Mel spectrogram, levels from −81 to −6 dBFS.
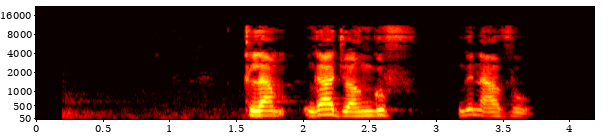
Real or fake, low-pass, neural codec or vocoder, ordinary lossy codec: real; 10.8 kHz; none; MP3, 96 kbps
